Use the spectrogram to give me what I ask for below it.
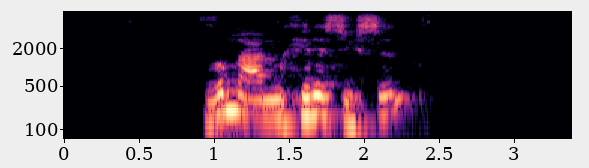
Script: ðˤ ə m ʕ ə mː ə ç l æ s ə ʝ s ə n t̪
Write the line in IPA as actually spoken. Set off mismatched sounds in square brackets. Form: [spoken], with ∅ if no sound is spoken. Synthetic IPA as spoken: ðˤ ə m ʕ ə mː ə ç [ɾ] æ s ə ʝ s ə n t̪

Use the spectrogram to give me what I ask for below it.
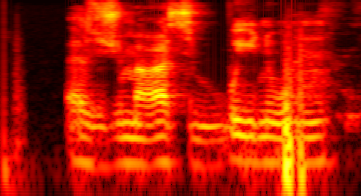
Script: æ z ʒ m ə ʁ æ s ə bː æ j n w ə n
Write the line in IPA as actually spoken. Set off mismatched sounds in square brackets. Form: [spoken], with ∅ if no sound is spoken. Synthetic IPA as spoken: æ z ʒ m ə ʁ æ s ə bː [i] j n w ə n

